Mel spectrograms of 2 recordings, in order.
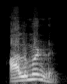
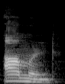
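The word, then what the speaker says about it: almond: जैसे बादाम को इंग्लिश में क्या कहते हैं? आलमंड नहीं ये एल साइलेंट है। इसको हम कहते हैं आमलंड।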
